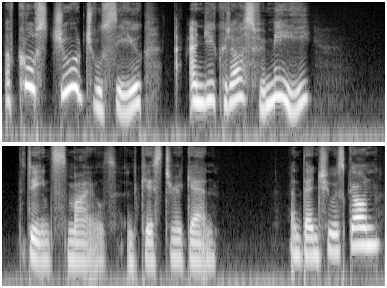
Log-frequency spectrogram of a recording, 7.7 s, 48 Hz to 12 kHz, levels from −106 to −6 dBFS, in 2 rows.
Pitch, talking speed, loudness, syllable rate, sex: 200 Hz, 190 wpm, -18 LUFS, 5.4 syllables/s, female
